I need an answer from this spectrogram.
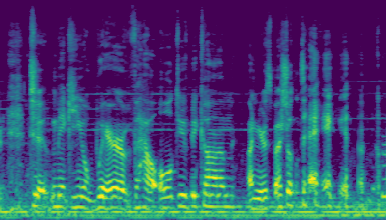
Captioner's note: laughs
